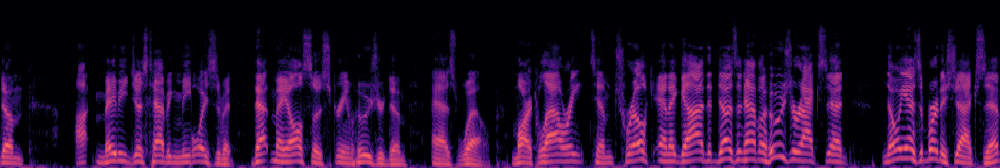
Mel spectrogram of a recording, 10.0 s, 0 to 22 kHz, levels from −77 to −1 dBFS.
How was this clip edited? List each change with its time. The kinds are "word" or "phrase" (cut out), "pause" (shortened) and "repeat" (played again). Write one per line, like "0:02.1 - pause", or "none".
0:01.9 - phrase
